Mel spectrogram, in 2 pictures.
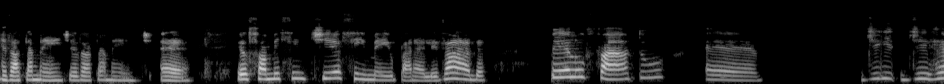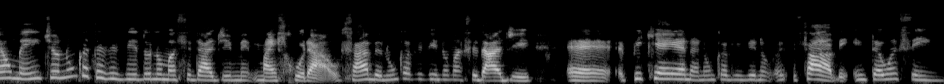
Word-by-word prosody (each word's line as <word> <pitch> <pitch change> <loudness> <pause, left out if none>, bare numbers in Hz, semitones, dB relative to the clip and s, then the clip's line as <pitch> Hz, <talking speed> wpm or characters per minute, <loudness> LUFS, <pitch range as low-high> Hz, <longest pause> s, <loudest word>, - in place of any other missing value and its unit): Exatamente, 195 -1 +1
exatamente. 190 -1 -4
É. 180 -2 +2 0.5
Eu 240 0 +6
só 245 0 +5
me 260 +1 +1
senti, 280 +1 -2
assim, 265 -4 -3
meio 200 -3 -5
paralisada, 195 +5 +1 0.6
pelo 340 +1 +2
fato, 305 +6 +2 0.4
eh, 200 -4 -7 1.1
de 265 +5 -9
de 255 +5 -7
realmente 280 +2 0
eu 310 - +2
nunca 370 +4 -3
ter 310 -4 -1
vivido 240 -1 -3
em 240 - -2
uma 225 -2 +1
cidade 200 -3 -1
me 195 -1 -6
mais 180 -2 +1
rural, 190 -5 +2
sabe. 220 +2 +2
Eu - - -5
nunca 240 +5 -7
vivi 235 -1 -11
em 220 -1 -9
uma 215 -1 -7
cidade, 175 -4 +4 0.4
eh, 175 -3 +4 0.2
pequena. 250 -4 +2
Nunca 215 +2 -8
vivi 210 +1 -7
no 205 -2 -11 0.3
sabe. 230 -8 +5
Então, 225 +1 -2
assim 205 -7 -7
220 Hz, 130 wpm, -23 LUFS, 195-255 Hz, 1.1 s, Eu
